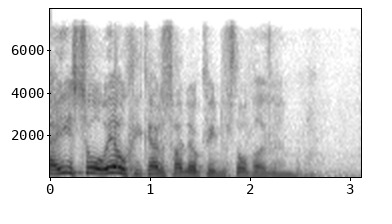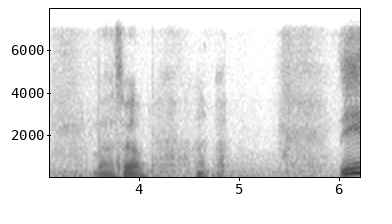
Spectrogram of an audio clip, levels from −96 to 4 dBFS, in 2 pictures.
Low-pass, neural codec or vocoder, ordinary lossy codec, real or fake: 7.2 kHz; codec, 24 kHz, 0.9 kbps, WavTokenizer, small release; none; fake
